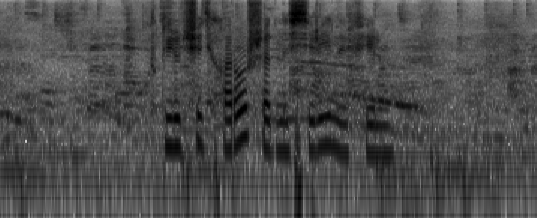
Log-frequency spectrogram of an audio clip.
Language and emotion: Russian, neutral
